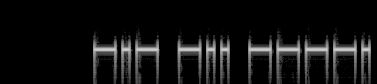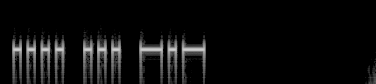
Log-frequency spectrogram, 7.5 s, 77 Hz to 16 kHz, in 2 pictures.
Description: Morse code, heard as a keyed tone, about 18 wpm, 700 Hz. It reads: KD9HSK
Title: Speed Racing - USA 2x3 Call Signs 17wpm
